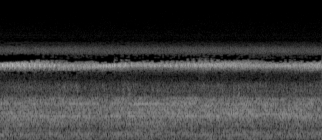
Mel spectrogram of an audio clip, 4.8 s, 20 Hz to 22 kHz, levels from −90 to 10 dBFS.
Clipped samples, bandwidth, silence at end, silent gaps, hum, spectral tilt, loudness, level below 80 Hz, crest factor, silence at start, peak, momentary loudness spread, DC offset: under 0.1%; 9.8 kHz; 0 s; none; none; -3 dB/octave; -22 LUFS; -58 dBFS; 20 dB; 0 s; -4 dBFS; 7 LU; under 0.1%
